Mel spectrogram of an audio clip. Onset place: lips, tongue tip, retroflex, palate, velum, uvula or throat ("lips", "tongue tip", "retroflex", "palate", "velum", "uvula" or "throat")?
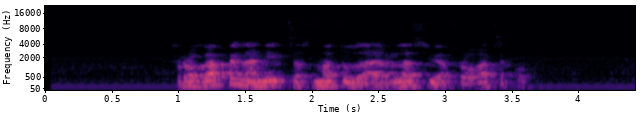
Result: lips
